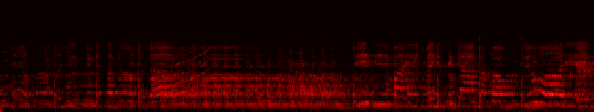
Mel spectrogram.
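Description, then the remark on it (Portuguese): A children's song plays continuously, with a group of kids and a woman singing a bright, lilting melody over steady instrumental backing, at moderate volume throughout. “é cantada, acho que tinha umas crianças e uma moça”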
